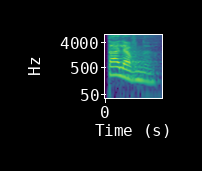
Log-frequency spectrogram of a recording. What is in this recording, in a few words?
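"талявны", Komi, female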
